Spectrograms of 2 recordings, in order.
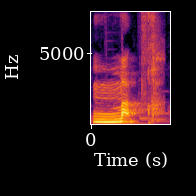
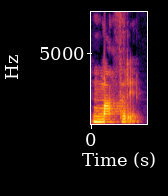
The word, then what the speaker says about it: Mapfre: Et puis vous, si j'ai bien compris, c'est la façon de le prononcer, c'est Mapfre. Pour un espagnol, dire ça avec un accent français, Mapfre, pour moi, c'est hyper compliqué. Mais bon, on dit Mapfre.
